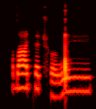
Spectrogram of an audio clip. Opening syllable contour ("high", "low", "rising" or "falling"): high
